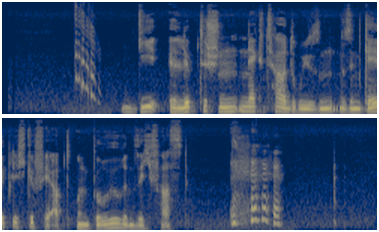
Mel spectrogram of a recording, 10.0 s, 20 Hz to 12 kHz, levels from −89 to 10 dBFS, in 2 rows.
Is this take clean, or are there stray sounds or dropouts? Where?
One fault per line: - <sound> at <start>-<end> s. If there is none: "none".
- chirp at 1.0-1.3 s
- laugh at 8.0-8.8 s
